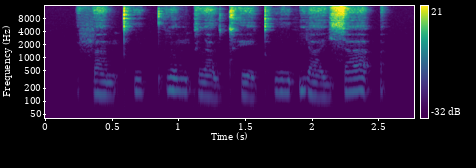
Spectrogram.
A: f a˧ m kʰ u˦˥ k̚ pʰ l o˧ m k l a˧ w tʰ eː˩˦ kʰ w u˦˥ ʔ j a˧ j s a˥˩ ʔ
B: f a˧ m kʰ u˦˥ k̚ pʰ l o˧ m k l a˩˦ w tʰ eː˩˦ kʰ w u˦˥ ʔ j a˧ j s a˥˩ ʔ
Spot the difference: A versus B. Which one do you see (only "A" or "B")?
B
